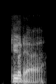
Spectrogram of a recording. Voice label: "doodah", American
